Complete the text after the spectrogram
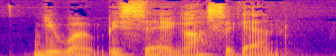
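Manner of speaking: ordinary talk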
